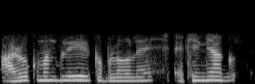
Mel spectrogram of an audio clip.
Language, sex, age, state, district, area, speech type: Assamese, male, 18-30, Assam, Sivasagar, rural, conversation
